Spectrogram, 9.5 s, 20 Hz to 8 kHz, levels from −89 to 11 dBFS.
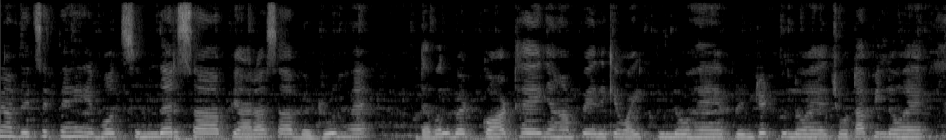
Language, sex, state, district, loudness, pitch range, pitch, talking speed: Hindi, female, Chhattisgarh, Bastar, -33 LUFS, 200-225 Hz, 215 Hz, 185 wpm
